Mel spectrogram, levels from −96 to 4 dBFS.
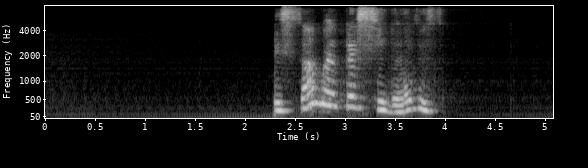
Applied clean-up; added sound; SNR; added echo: neural mask model DeepFilterNet 3.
